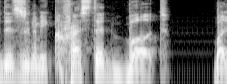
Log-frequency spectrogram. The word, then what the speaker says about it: Crested Butte: The answer to this is going to be Crested Butte, but it's pronounced Butte.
